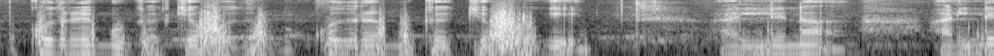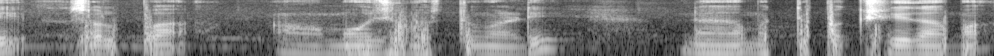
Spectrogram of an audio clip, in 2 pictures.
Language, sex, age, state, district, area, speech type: Kannada, male, 18-30, Karnataka, Gadag, rural, spontaneous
